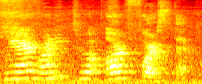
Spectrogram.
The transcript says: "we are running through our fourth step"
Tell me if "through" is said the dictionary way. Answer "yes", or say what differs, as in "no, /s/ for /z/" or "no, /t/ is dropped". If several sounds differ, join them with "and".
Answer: no, /t/ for /θ/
